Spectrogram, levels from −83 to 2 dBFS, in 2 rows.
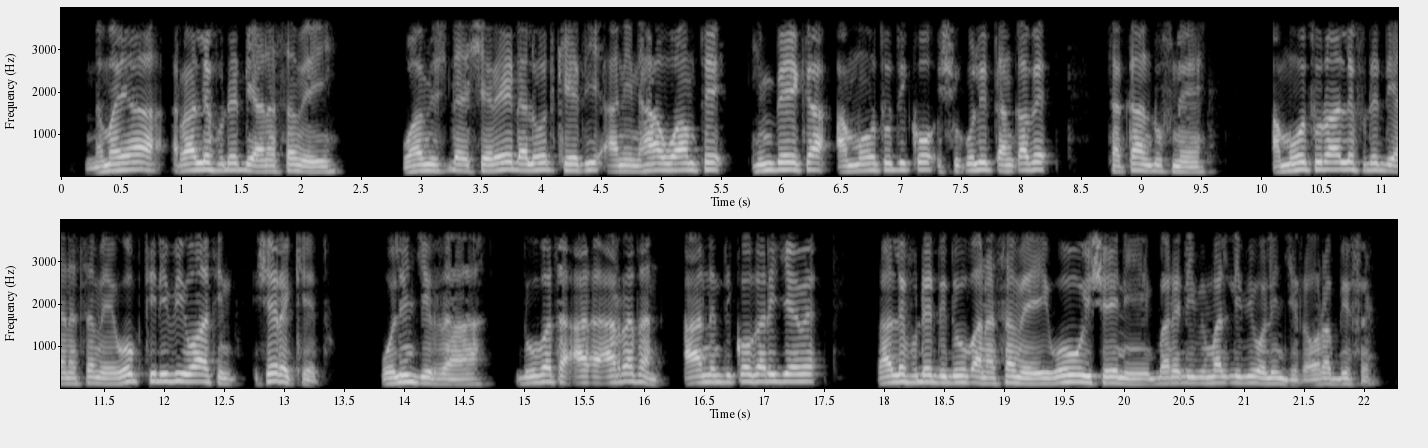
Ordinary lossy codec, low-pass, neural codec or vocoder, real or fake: none; 3.6 kHz; none; real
